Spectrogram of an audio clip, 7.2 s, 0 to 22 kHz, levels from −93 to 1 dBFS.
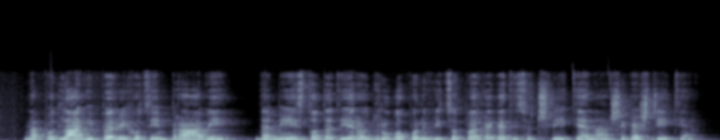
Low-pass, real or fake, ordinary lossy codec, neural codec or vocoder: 10.8 kHz; real; AAC, 48 kbps; none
